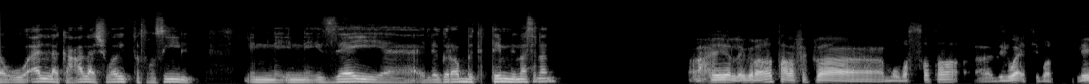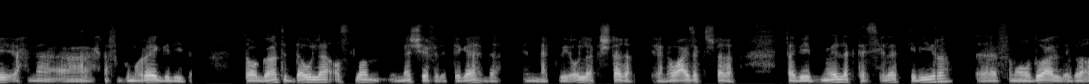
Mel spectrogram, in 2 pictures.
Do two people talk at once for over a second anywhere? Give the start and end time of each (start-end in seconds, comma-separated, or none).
none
